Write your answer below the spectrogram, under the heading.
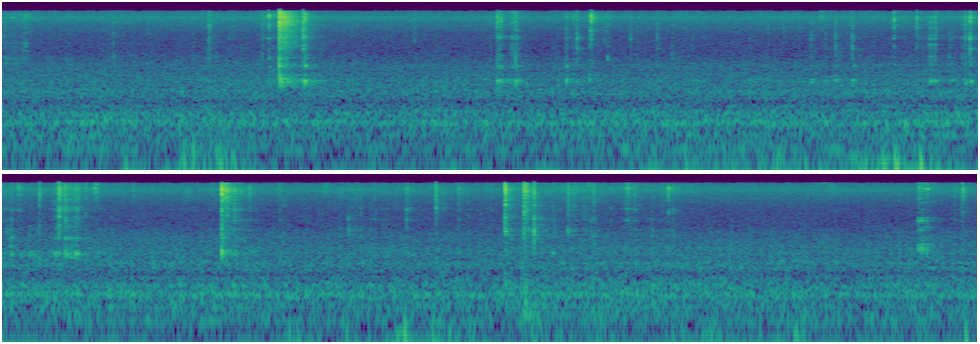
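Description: Small hard objects being handled: about seven sharp clicks and knocks, one every second or two, as a plastic-cased temperature-humidity controller with its plugs and a light bulb are picked up and turned over, over a steady background hum.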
